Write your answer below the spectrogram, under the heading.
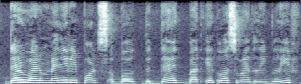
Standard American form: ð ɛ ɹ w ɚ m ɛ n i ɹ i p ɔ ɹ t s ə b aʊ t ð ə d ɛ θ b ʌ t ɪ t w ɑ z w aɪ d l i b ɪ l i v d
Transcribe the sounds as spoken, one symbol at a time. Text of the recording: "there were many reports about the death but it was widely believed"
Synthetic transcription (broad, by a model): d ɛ ɹ w ɚ m ɛ n i ɹ i p ɔ ɹ t s ə b aʊ t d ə d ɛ t b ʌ t ɪ t w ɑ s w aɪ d l i b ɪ l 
